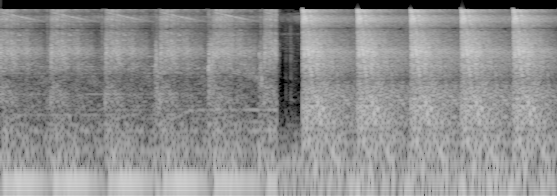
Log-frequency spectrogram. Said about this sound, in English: MNTL is gonna make energy weapons sound a lot more punchy.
